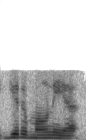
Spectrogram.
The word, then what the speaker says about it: Eudaimonia: So I did say it right, Eudaimonia.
